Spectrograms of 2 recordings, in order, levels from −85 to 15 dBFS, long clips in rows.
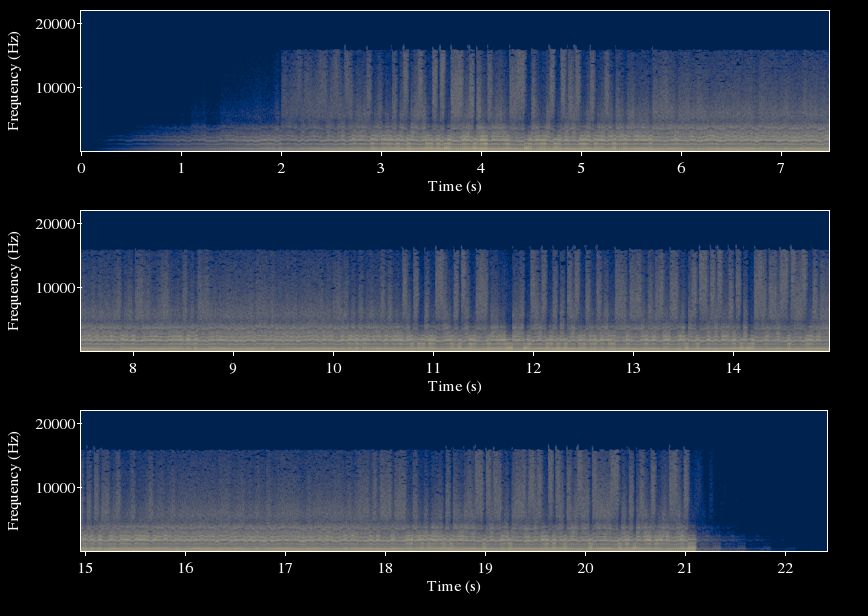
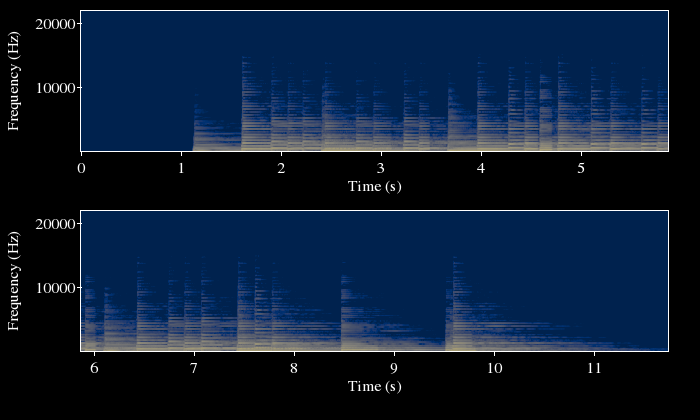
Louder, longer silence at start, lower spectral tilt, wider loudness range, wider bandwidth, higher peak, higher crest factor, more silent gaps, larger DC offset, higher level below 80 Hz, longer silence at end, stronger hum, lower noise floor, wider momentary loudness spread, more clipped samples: first, -21 LUFS vs -26 LUFS; about the same, 1.05 s vs 1.1 s; second, -5.5 dB/octave vs -8.5 dB/octave; about the same, 2 LU vs 4 LU; first, 16.5 kHz vs 9.4 kHz; about the same, -8 dBFS vs -10 dBFS; about the same, 14 dB vs 16 dB; neither; neither; first, -28 dBFS vs -50 dBFS; first, 1.3 s vs 1.1 s; neither; second, -79 dBFS vs under -90 dBFS; second, 2 LU vs 13 LU; neither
